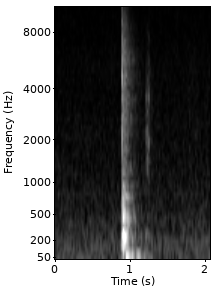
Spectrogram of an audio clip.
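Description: One sharp metallic click about a second in, with a faint second tick just after: the hammer strut of a Colt Mustang .380 pistol snapping onto the hammer as it is pushed down with a screwdriver, connecting the two parts.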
